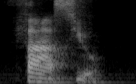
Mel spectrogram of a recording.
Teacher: Fênix, paroxítona, the stressed syllable before last, termina em X, então, acento. Fácil, paroxítona, the stressed syllable is before last, termina em L, então, fácil, acento.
